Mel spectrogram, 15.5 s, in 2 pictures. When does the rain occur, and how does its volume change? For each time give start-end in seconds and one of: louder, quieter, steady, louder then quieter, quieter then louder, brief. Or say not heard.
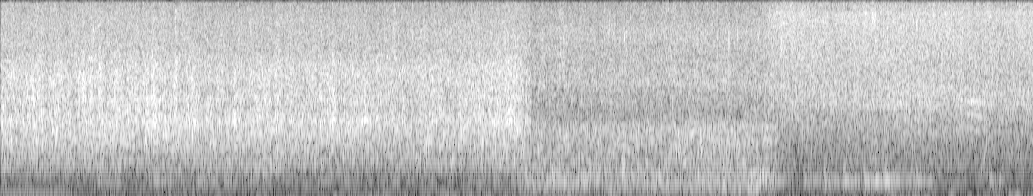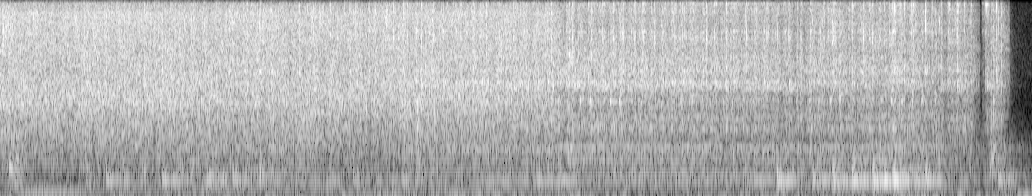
0.0-12.0 quieter.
